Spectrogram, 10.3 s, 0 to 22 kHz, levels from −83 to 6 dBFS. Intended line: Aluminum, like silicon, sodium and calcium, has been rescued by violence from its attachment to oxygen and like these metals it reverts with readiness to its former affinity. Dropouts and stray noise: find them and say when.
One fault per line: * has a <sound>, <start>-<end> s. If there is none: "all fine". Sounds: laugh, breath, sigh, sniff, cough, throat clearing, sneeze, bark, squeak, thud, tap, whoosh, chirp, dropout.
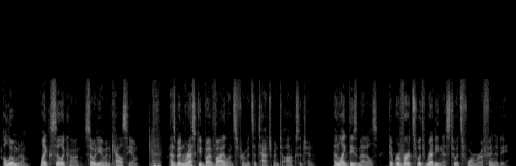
* has a breath, 3.0-3.3 s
